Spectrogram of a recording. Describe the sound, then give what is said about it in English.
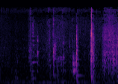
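A few short, quiet slurping sips of sweet tea, each a brief wet burst with a sharper gulp near the end, then a soft trailing hiss. No one speaks. “Let me give me a sip.”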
